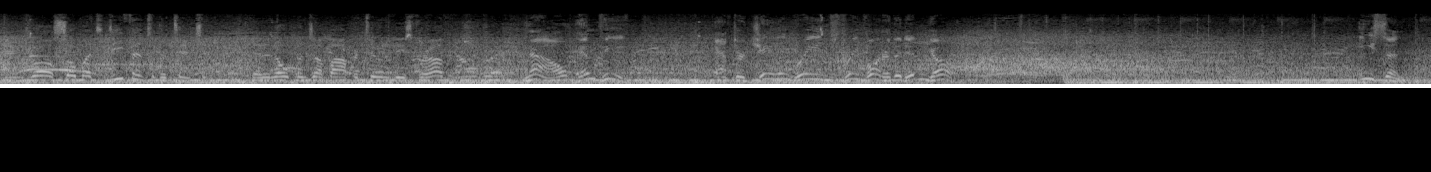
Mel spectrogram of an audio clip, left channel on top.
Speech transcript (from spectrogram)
draws so much defensive attention that it opens up opportunities for others. Now, MP. After Jalen Green's three-pointer that didn't go. Eason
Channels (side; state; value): right; silent; 62 dB below the other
